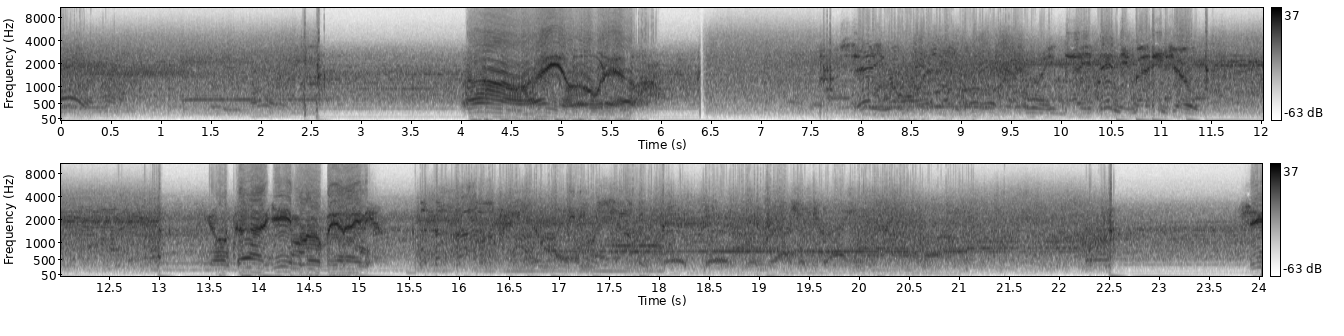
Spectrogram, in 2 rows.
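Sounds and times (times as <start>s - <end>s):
radio static hiss: 0.0s - 24.0s
garbled radio voices: 4.0s - 6.1s, 7.1s - 22.6s, 23.8s - 24.0s.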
